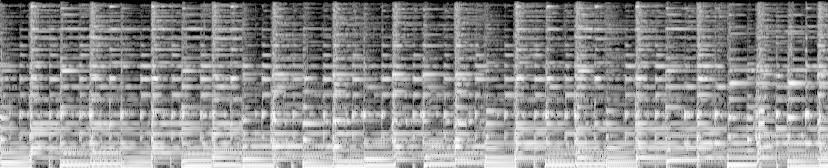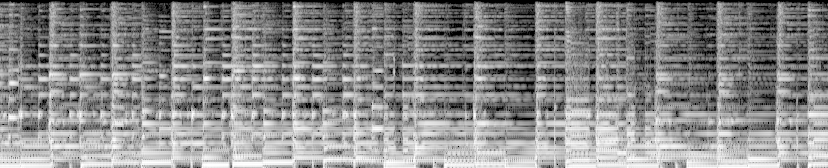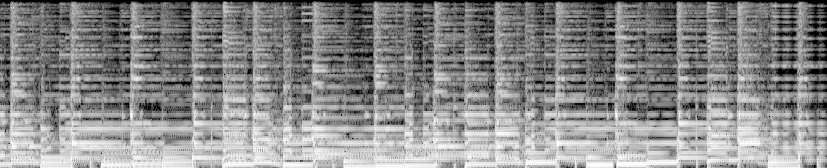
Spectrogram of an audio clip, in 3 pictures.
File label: country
